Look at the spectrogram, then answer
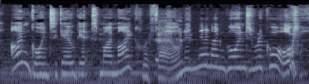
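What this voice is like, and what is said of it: Bad put-on British accent. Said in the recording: “I'm doing a horrible, horrible attempt at a British accent”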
